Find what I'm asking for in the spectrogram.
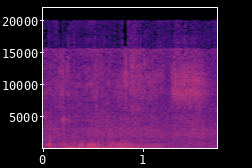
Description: Cute dog (Princess Pandora the french bulldog) snores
